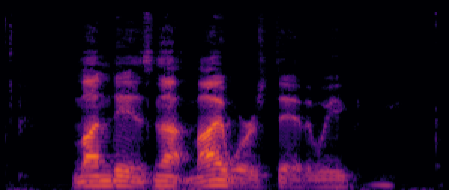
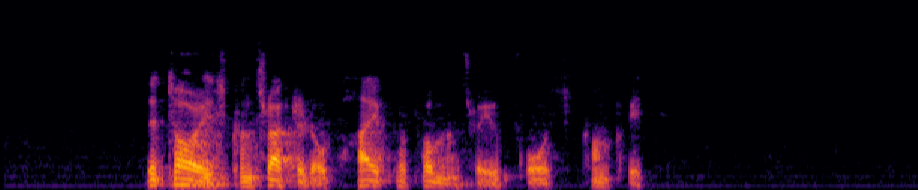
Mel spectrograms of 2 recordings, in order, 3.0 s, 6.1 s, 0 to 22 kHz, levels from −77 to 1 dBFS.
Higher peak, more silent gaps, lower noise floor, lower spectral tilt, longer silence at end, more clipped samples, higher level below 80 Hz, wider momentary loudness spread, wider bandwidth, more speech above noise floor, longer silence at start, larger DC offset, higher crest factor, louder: second, -10 dBFS vs -2 dBFS; neither; second, -56 dBFS vs -67 dBFS; second, -4.5 dB/octave vs -8.5 dB/octave; second, 0.4 s vs 1.85 s; neither; second, -64 dBFS vs -52 dBFS; first, 18 LU vs 15 LU; first, 16.5 kHz vs 7.2 kHz; second, 26 dB vs 47 dB; second, 0.5 s vs 1 s; neither; about the same, 22 dB vs 20 dB; second, -29 LUFS vs -21 LUFS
